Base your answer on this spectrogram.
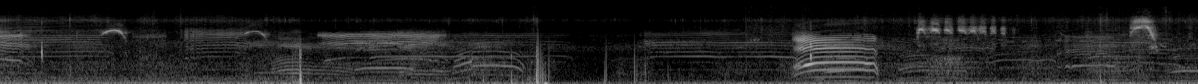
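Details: Nomadic sheep herd grazing in Kashmir; many arching, quavering bleats from several animals, high and low voices overlapping, a brief quiet spell midway, then loud trembling bleats resume, with a steady low hum beneath.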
